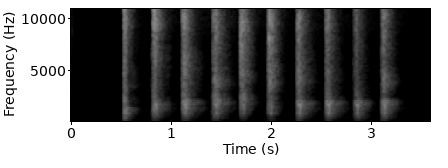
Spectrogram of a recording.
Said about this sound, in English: You deserve a round of applause for that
